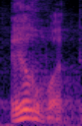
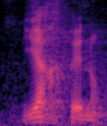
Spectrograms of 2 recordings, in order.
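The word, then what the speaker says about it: ヤハウェ: しかも私は主であり、ね、この主っていうの太文字で書いてある主っていうのは原文でヘブル語の 4 文字、ヤーフェとか発音されると思うんですね。昔はエホバって発音してたんですが、ヤフェの方が正しいと思うんですが、まあでも発音は分かんなくなってんで、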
